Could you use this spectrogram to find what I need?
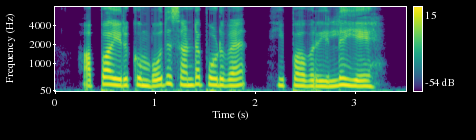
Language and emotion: Tamil, sad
